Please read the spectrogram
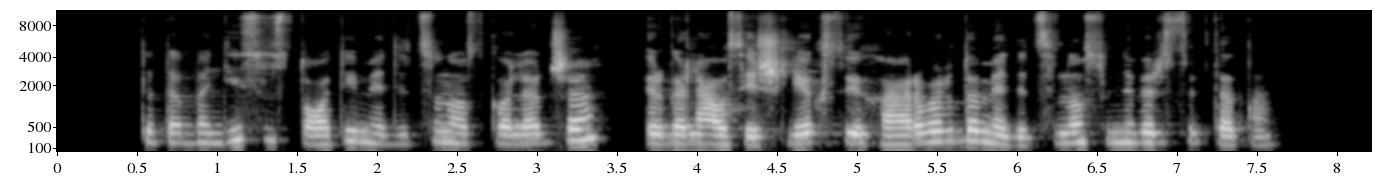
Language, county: Lithuanian, Kaunas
